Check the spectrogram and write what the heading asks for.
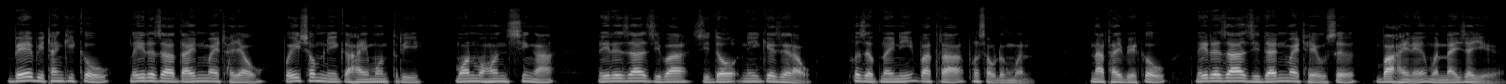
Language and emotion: Bodo, neutral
